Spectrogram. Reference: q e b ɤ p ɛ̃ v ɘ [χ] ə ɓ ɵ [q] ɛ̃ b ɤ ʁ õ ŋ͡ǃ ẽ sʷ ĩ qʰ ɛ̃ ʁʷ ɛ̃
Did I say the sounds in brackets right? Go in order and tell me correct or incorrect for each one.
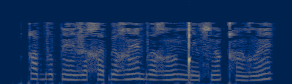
correct, incorrect

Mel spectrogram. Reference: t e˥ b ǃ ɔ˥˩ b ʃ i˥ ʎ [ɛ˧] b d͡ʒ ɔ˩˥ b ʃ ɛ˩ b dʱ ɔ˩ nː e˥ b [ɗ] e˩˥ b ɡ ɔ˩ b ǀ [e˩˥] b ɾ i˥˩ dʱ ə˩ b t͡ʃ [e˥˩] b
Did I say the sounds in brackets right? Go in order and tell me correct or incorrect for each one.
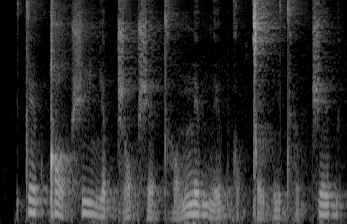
correct, incorrect, incorrect, incorrect

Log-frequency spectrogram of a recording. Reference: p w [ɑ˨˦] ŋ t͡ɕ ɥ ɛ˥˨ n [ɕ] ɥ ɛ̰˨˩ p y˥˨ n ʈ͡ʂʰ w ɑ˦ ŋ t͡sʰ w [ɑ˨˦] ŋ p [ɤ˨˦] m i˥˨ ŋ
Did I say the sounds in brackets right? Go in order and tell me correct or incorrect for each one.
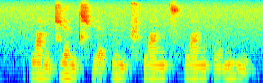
incorrect, incorrect, incorrect, correct

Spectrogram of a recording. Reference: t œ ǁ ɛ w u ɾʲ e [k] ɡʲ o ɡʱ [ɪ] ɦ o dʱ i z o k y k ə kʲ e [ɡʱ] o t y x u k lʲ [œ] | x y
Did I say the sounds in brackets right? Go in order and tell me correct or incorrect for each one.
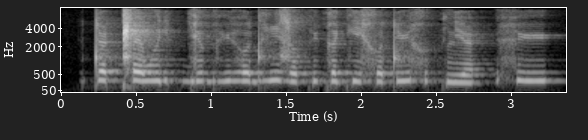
correct, incorrect, incorrect, correct

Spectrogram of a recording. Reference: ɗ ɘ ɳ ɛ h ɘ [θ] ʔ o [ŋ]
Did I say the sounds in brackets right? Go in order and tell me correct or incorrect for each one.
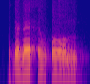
incorrect, correct

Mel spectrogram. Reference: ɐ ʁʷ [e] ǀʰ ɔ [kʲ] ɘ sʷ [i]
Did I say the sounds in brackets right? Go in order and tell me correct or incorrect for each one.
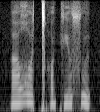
correct, correct, incorrect

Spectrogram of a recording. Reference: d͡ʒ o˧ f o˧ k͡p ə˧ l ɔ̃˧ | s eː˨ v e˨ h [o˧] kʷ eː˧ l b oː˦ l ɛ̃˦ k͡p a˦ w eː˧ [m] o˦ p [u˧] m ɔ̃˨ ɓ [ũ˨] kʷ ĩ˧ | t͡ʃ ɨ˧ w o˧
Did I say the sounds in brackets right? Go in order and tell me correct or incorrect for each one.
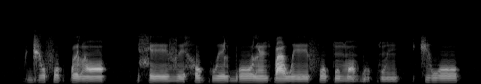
incorrect, incorrect, incorrect, incorrect

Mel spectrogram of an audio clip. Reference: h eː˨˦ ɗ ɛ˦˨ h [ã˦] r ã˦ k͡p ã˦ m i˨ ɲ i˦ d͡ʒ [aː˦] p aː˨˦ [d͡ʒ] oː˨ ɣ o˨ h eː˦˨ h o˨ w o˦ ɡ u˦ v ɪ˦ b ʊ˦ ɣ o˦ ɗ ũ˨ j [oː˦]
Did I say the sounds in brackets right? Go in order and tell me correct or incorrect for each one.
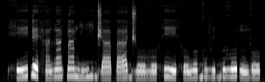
incorrect, incorrect, correct, incorrect

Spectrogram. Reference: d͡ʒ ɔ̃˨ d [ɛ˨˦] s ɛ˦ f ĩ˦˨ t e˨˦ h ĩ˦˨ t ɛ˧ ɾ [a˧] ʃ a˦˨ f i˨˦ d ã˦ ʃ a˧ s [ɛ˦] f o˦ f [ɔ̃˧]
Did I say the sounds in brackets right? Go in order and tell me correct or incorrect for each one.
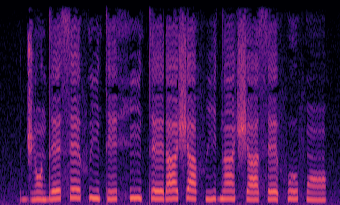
correct, incorrect, incorrect, correct

